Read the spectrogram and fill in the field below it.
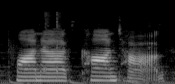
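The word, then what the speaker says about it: Quonochontaug: Quaney is how us Rhode Islanders pronounce it. It's actually I can never pronounce it. Quanacontog Pond.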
